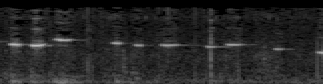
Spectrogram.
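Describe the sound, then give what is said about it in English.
A person whistles a tune alone as a quick series of short, clear notes that step up and down in pitch, each note separated by a brief gap, at moderate loudness. “Whistle's fine.”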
